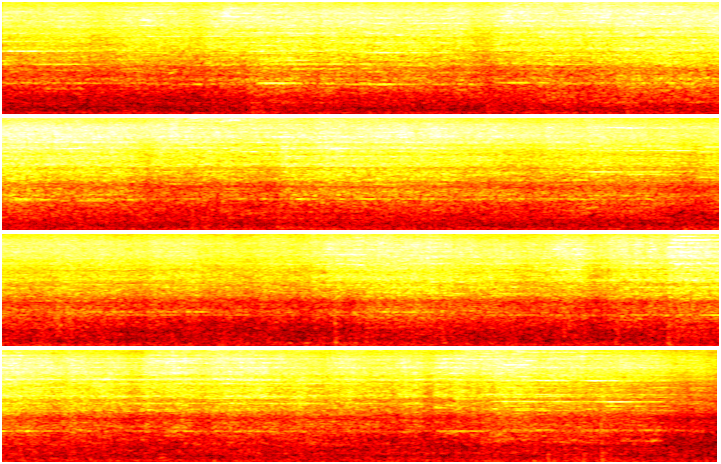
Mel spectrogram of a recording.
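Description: Freight train's tank cars and covered hoppers rolling past on a curve, steel wheels hissing against the rails with high squeals that come and go.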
